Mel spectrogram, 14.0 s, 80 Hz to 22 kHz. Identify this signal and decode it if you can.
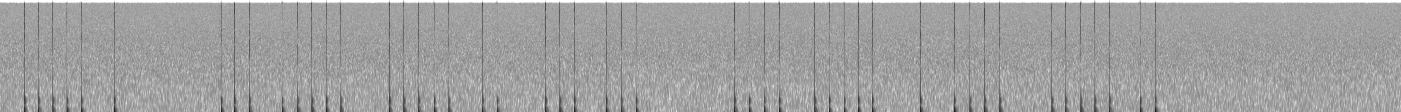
Tap code, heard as knocks on a wall, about 7 knocks a second. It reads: V PWN UDW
